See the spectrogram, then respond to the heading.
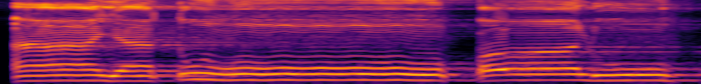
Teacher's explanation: Duma tanwin bertemu qaf ikfa hakiki. Kita samarkan bunyi duma tanwin dan mendengung selama 3 harokat. Qalu masing-masing 2 harokat kita panjangkan.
